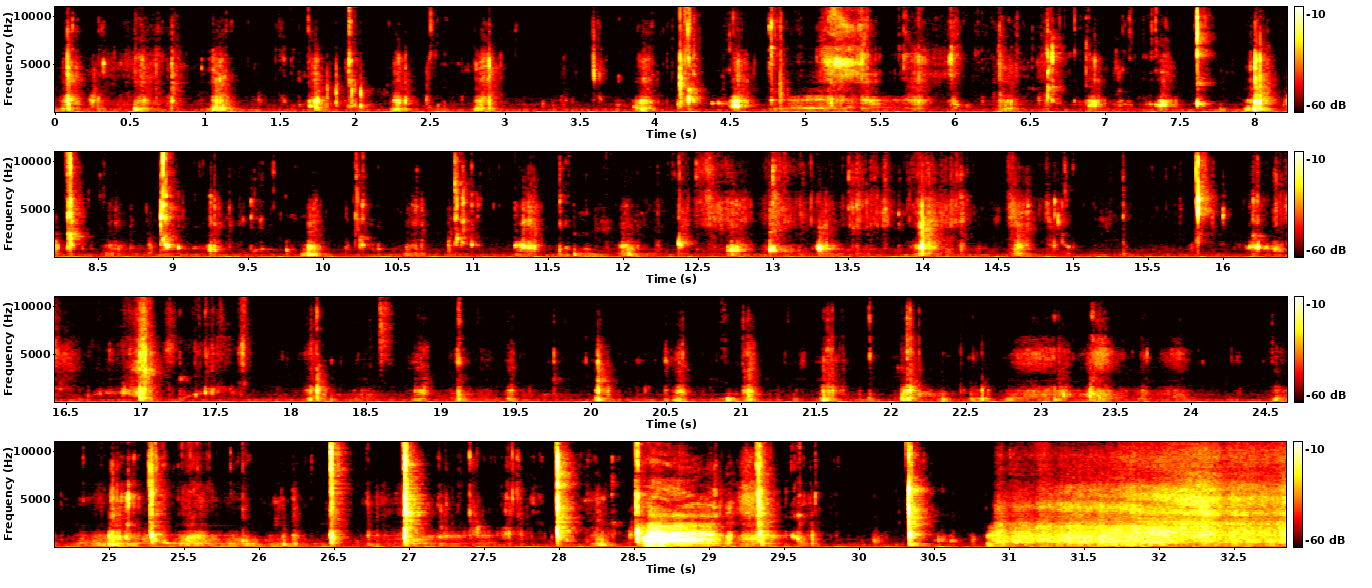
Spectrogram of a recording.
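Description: Close-miked chewing and crunching: a mouthful of raw fermented skate with red pepper paste in a perilla leaf, bitten and chewed with many sharp crunches. Near the end comes a loud breathy burst.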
